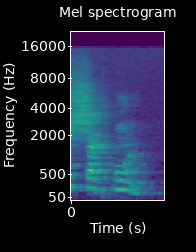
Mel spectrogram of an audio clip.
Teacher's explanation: मूर्धा जब जीभ टेढ़ी हो जाती है तो हम बोलते हैं षटकोण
